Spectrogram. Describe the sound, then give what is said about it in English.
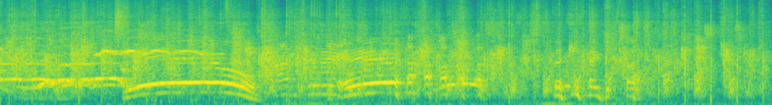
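A live audience applauds loudly at the close of an evening conversation event, dense clapping running throughout, with whoops and cheering voices rising and falling over it before the noise gradually thins. “I want to thank the live audience one time as well. It's been lots of fun. Give it up for yourselves one time.”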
